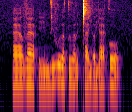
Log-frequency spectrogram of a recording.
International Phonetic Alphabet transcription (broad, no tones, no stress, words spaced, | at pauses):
æːɐ̯væːp ɾiːndiv ɯːɐ̯tɯːɐ̯ɾɯǀæ jəːjæːko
